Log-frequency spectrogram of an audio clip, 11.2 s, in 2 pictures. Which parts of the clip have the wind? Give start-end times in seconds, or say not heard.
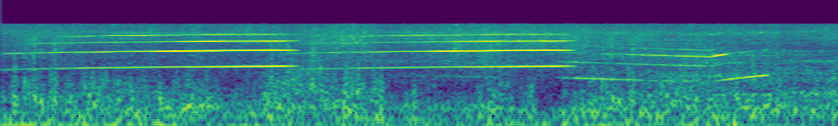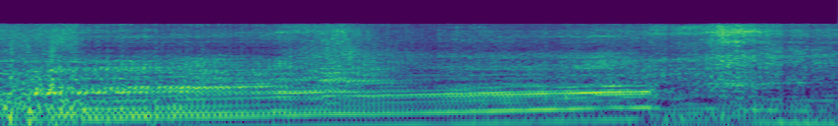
0.0-6.2.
